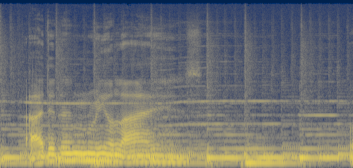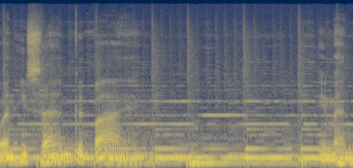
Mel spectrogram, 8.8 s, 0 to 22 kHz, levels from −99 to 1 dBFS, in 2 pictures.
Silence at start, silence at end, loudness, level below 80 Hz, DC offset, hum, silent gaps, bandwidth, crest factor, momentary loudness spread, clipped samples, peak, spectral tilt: 0 s; 0 s; -15 LUFS; -32 dBFS; under 0.1%; none; none; 16 kHz; 14 dB; 7 LU; under 0.1%; 0 dBFS; -6.5 dB/octave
